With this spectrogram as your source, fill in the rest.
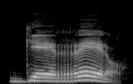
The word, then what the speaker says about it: Guerrero: So we don't pronounce the U. We don't say gu. We say G. And the word we have here for that is Gerero. Guerrero.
